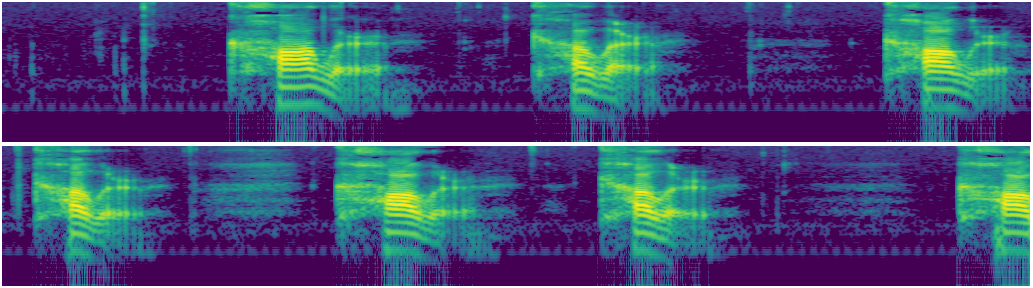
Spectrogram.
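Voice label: Collar color, English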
